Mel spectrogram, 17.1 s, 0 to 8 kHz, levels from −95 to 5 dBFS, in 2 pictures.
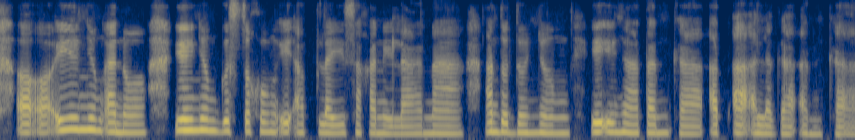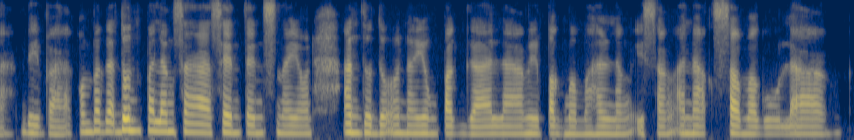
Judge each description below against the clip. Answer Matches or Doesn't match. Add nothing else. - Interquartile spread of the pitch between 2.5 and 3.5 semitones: Matches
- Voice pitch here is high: Doesn't match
